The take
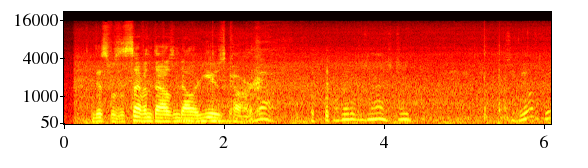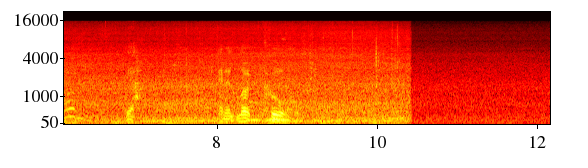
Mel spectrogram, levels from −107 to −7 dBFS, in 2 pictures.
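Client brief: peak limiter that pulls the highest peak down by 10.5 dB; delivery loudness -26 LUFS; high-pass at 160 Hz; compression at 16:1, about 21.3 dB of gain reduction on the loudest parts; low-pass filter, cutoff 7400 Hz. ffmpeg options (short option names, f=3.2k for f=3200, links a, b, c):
-af "highpass=160,lowpass=7.4k,acompressor=threshold=-37dB:ratio=16,volume=18.5dB,alimiter=limit=-16.5dB:level=0:latency=1"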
